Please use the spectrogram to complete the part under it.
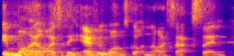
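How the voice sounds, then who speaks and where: Deep-voiced woman coaching in an echoey room. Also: sing-song, a little fast, a little mellow. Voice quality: deep voice without a marked accent. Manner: conversational, many ums and you-knows. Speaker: visibility coach hosting a broadcast. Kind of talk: casual spoken coaching talk.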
